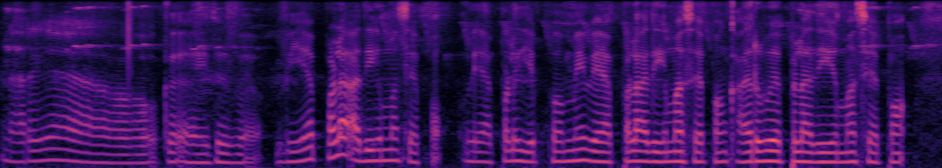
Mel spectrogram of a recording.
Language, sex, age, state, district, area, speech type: Tamil, female, 30-45, Tamil Nadu, Thoothukudi, rural, spontaneous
